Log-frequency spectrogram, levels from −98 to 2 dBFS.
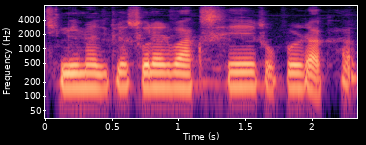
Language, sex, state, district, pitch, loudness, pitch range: Bengali, male, West Bengal, Dakshin Dinajpur, 155 Hz, -15 LUFS, 150-160 Hz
